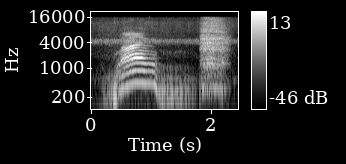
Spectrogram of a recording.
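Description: A cat named Machiavelli gives one drawn-out meow that rises and falls in pitch, clear, followed by a short breathy hiss of noise.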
